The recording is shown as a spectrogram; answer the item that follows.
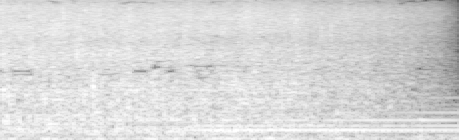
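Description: Garden fountain water falling and splashing into a stone pool, a steady rushing that fades near the end as soft piano music comes in.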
